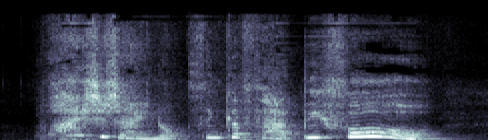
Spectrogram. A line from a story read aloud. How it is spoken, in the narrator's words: she exclaimed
